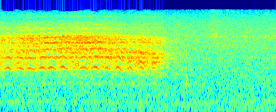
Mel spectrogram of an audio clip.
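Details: A single shrill, high squeal lasting under a second from Eurasian otters Jacco and Karin, a pair swimming together at Diergaarde Blijdorp zoo, fading into low background hiss.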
